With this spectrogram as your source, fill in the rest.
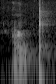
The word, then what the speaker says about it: Arndt: we have a screenwriter for Episode 7, Michael Arndt, I think is how you would pronounce it. I mean, I don't A-R-T, aren't. Arndt, Arndt, Yes.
